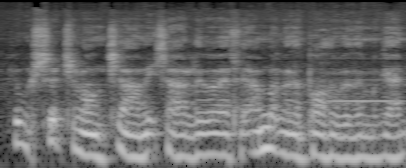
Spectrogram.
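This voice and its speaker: A man whispering at a very fast pace, somewhat breathy. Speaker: amateur artist. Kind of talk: casual monologue. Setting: at home late at night. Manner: halting.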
